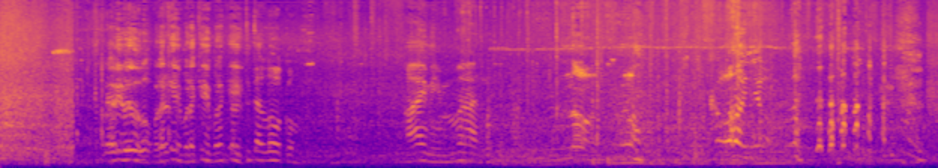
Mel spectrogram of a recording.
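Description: A young man sings loudly nearby.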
